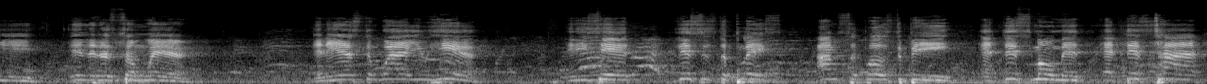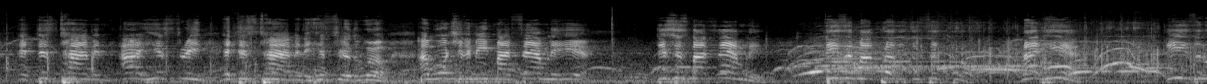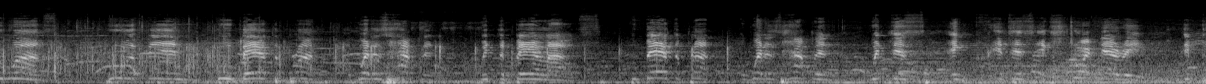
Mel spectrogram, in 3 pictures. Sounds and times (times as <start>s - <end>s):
Male speech, man speaking: 0.0s - 2.0s, 3.1s - 18.0s, 18.6s - 19.7s, 20.3s - 22.9s, 23.7s - 36.2s
Narration, monologue: 0.0s - 2.3s, 3.1s - 36.2s.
